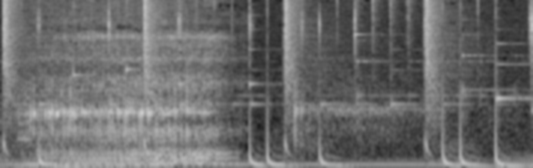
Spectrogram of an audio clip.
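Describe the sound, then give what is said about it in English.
A woman snores loudly, first with a long rasping breath, then with a run of short, throaty snorts and sputters in an uneven rhythm. “And that's Mom snoring.”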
